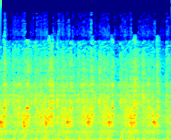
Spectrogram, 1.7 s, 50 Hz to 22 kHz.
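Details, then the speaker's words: 1947 Ford Coupe flathead V8, first run in about 15 years after barn storage, throttle held wide open: uneven lumpy running with a stumbling beat and missing pulse; owner hoped it was fouling, later found stuck valves. "Either it's going to pick up those other cylinders or it ain't. I thought surely by now they would come up."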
